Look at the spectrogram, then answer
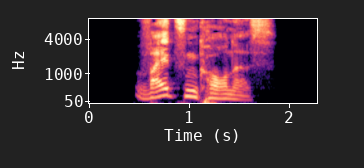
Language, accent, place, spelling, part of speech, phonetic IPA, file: German, Germany, Berlin, Weizenkornes, noun, [ˈvaɪ̯t͡sn̩ˌkɔʁnəs], De-Weizenkornes.ogg
- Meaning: genitive of Weizenkorn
